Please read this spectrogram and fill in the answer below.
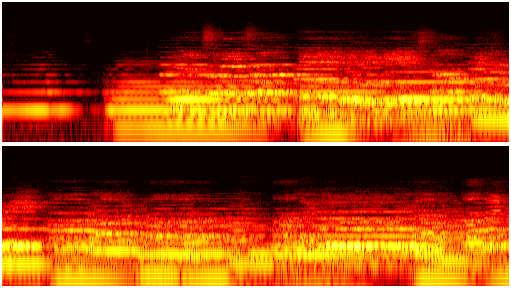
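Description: Church organ playing a slow hymn in sustained chords. A brief break comes about a second in, then full chords with a moving bass line.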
